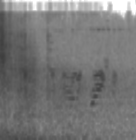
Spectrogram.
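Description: A tank cannon shot in World of Tanks lands as a heavy, booming blast at the very start, then decays into a rumbling tail with faint ringing.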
